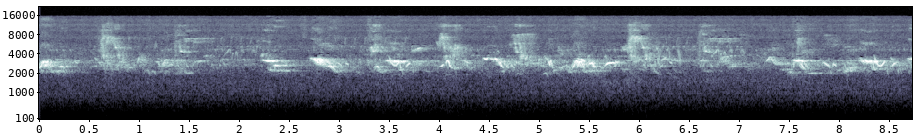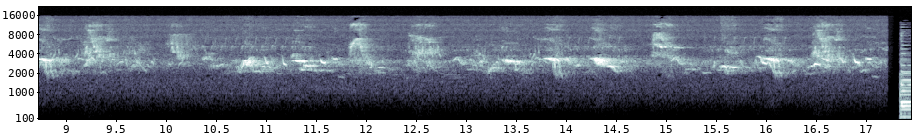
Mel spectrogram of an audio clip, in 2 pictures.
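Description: Birds chirping, many short high notes overlapping in a steady chatter.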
